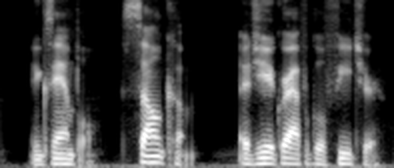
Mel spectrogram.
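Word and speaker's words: Salcombe: You don't try to sound the e or make the o a long vowel. It's a simple short o sound.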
